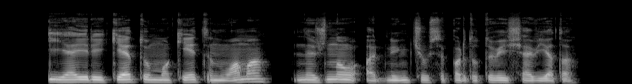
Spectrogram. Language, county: Lithuanian, Klaipėda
